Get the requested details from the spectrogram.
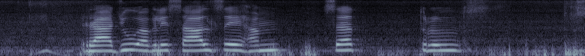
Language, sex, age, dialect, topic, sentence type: Hindi, male, 25-30, Kanauji Braj Bhasha, agriculture, statement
